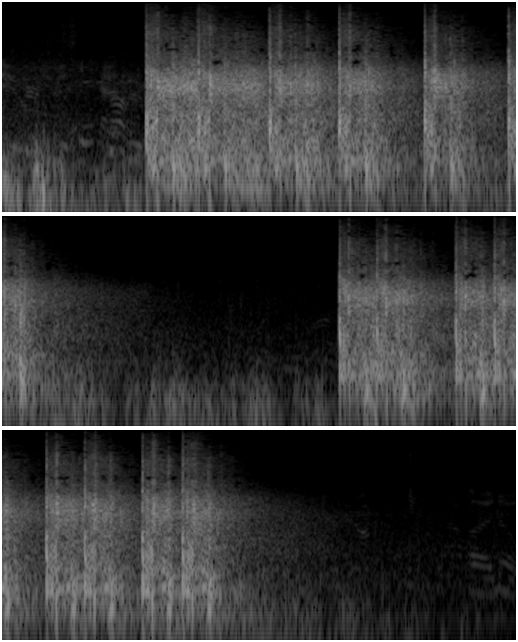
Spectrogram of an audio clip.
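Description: Pistol shots fired in two quick strings of about six rounds each, a couple of seconds apart, each crack trailing off in a ringing echo.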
